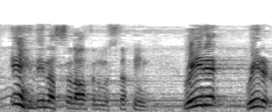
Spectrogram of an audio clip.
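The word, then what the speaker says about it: اهدنا: You better not say, Ahdina as-sirat al-mustaqim, otherwise I'm going to pound you. It's Ihdina as-sirat al-mustaqim.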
